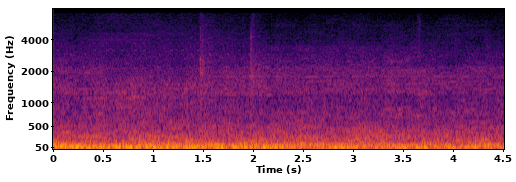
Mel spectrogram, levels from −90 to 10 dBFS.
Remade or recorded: remade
